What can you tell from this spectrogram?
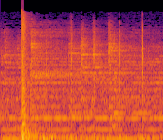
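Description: Music with sustained tones and a drum beat, cut across about a quarter second in by one sharp, loud boom of a firework shell bursting.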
